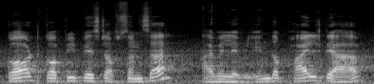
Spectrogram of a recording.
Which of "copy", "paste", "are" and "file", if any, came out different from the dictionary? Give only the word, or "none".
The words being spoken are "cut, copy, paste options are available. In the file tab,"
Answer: file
